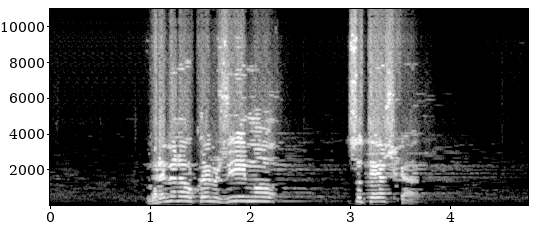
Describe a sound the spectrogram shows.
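A man speaks loudly through a loudspeaker outdoors.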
